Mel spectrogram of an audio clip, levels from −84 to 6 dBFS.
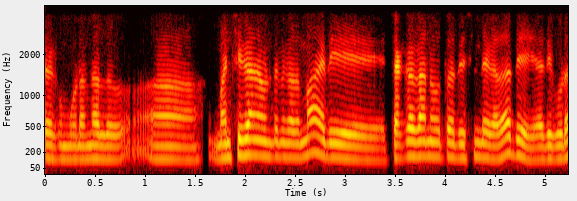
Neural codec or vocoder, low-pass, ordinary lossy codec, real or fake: none; 3.6 kHz; Opus, 32 kbps; real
